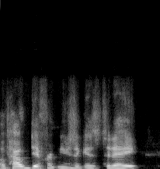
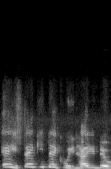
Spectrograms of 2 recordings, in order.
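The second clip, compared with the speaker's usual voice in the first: unfazed, casual, breezy, pitched-up voice; 7 semitones higher than usual. Retelling a sitcom scene with a crude greeting: imitating an unfazed casual greeting. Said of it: "the guy in the wheelchair isn't even fazed".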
